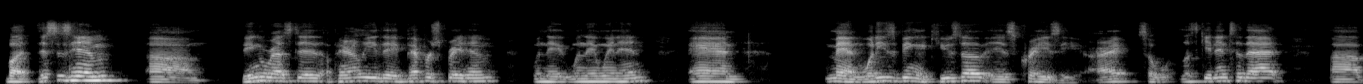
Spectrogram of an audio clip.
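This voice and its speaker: A young man hosting a casual live stream, hoarse with a worn-out voice, chatty and excitable as he repeats himself. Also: medium pitch. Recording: slightly dull lo-fi stream audio.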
